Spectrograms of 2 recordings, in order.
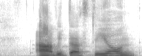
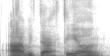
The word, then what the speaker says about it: habitación: 그런데 자연적으로 사람들이 말하는 방법은 문법 규칙 2번하고는 다른 마지막 음절 오에 강세가 발음이 되는 단어라는 거죠. 그럼 어때요? 문법 규칙이 어긋나니까 틸데를 표시해주고 반음 높여 발음을 해주면 되는 거예요. habitación, habitación. 이 단어를 복수형으로 만들면 역시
